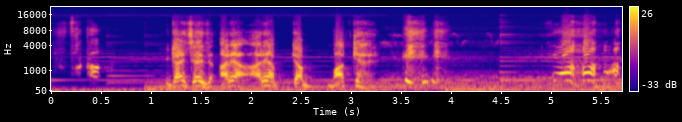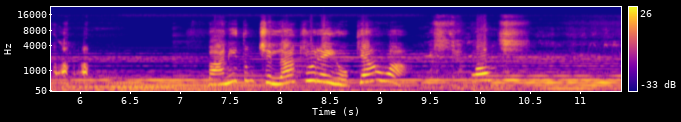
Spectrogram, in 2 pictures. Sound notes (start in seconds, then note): 3.6 Crying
